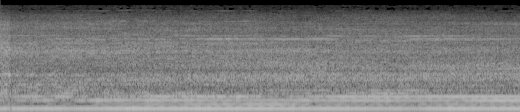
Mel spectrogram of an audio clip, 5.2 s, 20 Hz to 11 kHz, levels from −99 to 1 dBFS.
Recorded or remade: recorded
